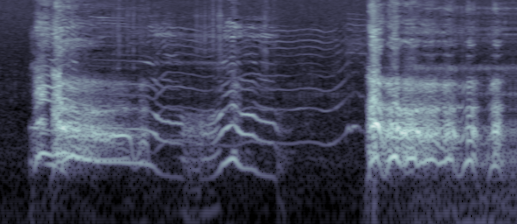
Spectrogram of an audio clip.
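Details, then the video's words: Dog howling: long wavering tones with a rich stack of harmonics, dipping and rising in the middle, a short pause, then a loud renewed howl with a rougher, bark-like onset. "Кучешки вой / Sounds. Dog. Dog howl"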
